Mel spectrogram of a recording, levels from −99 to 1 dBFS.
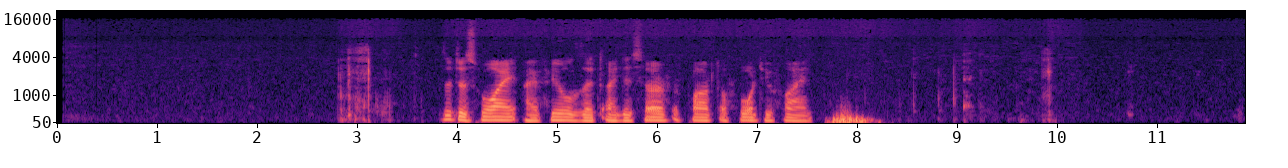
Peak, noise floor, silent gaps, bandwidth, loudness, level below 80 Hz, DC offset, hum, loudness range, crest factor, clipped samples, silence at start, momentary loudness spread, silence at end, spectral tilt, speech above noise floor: -6 dBFS; -64 dBFS; none; 16.5 kHz; -26 LUFS; -46 dBFS; under 0.1%; none; 18 LU; 22 dB; under 0.1%; 2.85 s; 24 LU; 1.95 s; -7.5 dB/octave; 40 dB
